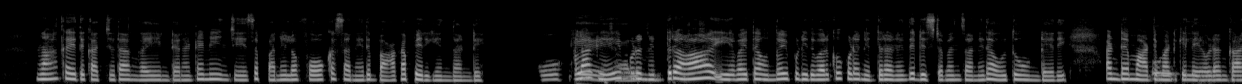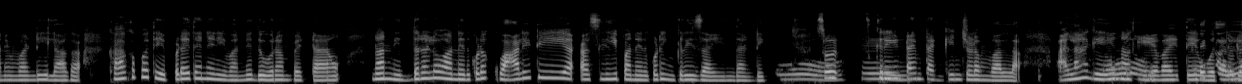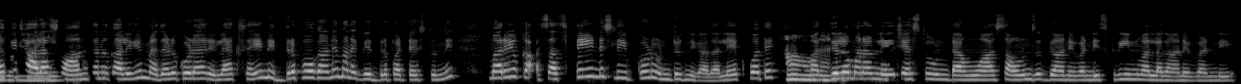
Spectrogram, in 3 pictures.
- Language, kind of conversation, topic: Telugu, podcast, డిజిటల్ డిటాక్స్ మీకు ఎలా ఉపయోగపడిందో చెప్పగలరా?
- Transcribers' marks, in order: in English: "ఫోకస్"; in English: "డిస్టర్బెన్స్"; in English: "క్వాలిటీ"; in English: "స్లీప్"; in English: "ఇంక్రీజ్"; in English: "సో స్క్రీన్ టైమ్"; in English: "రిలాక్స్"; in English: "సస్టైన్డ్ స్లీప్"; in English: "సౌండ్స్‌కి"; in English: "స్క్రీన్"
